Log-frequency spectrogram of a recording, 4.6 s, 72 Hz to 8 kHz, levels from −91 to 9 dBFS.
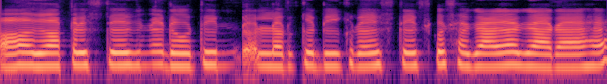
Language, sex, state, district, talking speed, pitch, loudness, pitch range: Hindi, female, Haryana, Charkhi Dadri, 225 wpm, 210 Hz, -14 LUFS, 200-215 Hz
